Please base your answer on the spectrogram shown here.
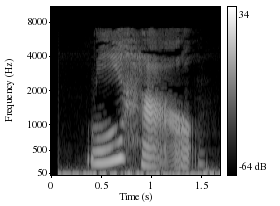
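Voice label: "ni hao", Mandarin Chinese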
